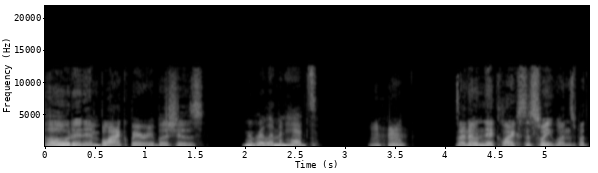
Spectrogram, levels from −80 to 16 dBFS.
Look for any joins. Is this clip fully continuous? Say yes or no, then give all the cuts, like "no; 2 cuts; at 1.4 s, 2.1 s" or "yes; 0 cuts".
no; 2 cuts; at 1.9 s, 4.1 s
